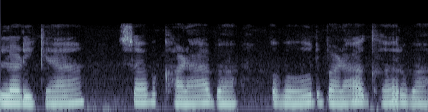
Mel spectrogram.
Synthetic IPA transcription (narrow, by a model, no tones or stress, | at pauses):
ləɽɪka | səbkʰəɽaba | bəɦʊt̪bəɽaɡʱəɾba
